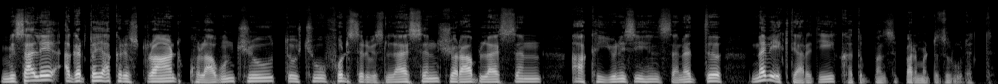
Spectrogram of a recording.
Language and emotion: Kashmiri, neutral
